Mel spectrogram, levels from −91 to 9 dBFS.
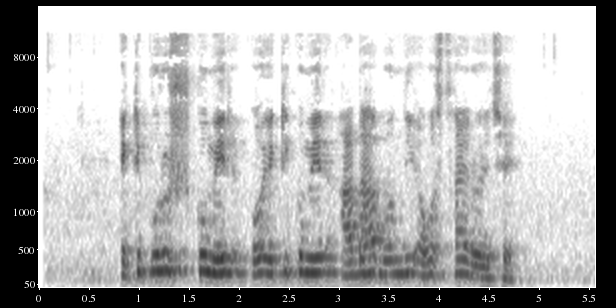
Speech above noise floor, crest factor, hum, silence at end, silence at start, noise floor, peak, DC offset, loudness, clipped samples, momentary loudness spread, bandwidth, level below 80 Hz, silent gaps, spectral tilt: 39 dB; 18 dB; none; 0.8 s; 0.8 s; -61 dBFS; -6 dBFS; under 0.1%; -23 LUFS; under 0.1%; 8 LU; 11.5 kHz; -62 dBFS; none; -6 dB/octave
